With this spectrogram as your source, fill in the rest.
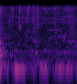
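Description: Half a cup of water boils in a pot for Bhutanese ima datshi: a steady, close rushing bubble that holds level and unbroken for the whole stretch, with no voices.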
